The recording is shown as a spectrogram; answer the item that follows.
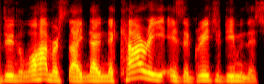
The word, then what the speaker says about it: N'Kari: Um, although if you are a hard pronunciation expert, you'll know that the uh, dash, the dash, pardon me, the apostrophe makes it a glottal stop. So it should actually be Nkari.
